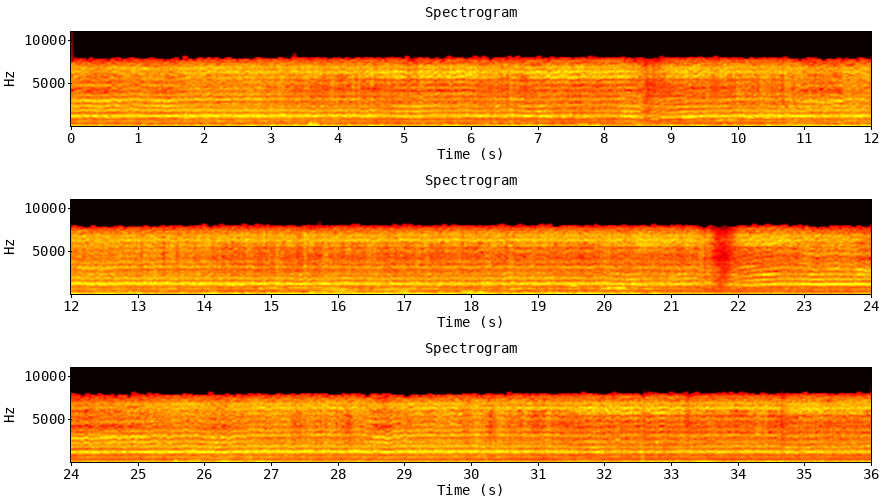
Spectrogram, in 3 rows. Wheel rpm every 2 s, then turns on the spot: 160, 170, 160, 160, 150, 160, 170, 170, 170, 170, 140, 150, 160, 170, 170, 170, 170, 160.
none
